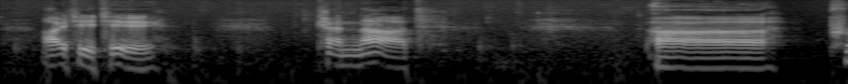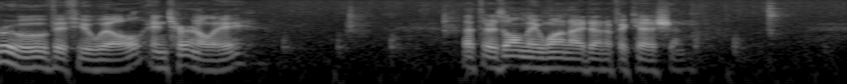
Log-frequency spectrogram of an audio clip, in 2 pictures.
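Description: A man lectures with animation.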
